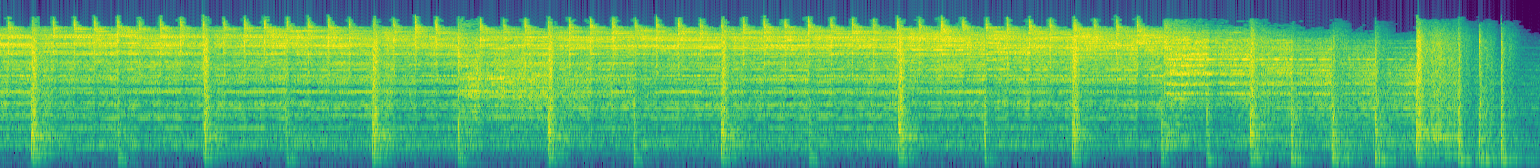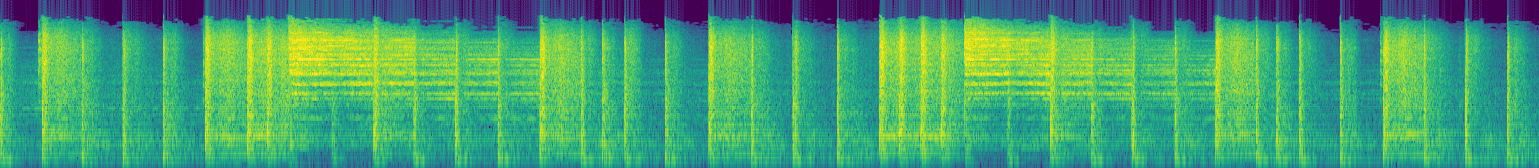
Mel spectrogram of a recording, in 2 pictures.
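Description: Rock drum kit played hard: kick, snare and cymbals. For about the first twelve seconds the cymbals wash continuously over a steady beat, then the playing turns to sparser, separate hits with short gaps between them.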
